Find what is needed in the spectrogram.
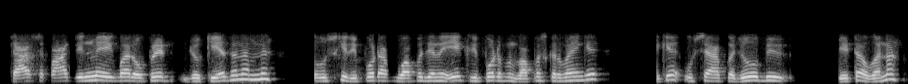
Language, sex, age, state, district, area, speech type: Hindi, male, 45-60, Rajasthan, Jodhpur, urban, conversation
